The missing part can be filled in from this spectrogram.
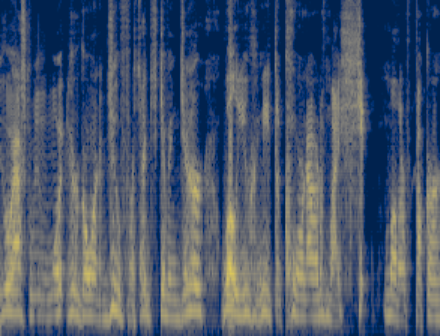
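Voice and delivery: gritty, put-on villain voice. Trying the voice again after another speaker's critique, gritty Nightmare on Elm Street voice. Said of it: "gritty voice whatevers".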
